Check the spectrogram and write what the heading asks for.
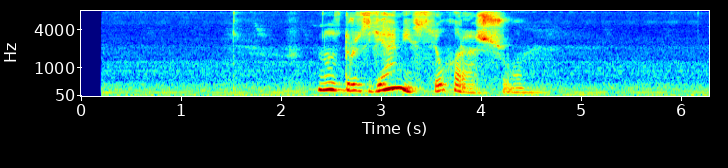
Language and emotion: Russian, neutral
